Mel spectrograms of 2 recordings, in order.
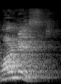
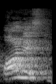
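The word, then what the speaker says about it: honest: তুমি যদি এইচ এর উচ্চারণ নিয়ে আসো তাহলে কিন্তু উচ্চারণ হয় হনেস্ট, কিন্তু আমরা কি হনেস্ট বলি নাকি আমরা অনেস্ট বলি? অফকোর্স আমরা অনেস্ট বলি। যদি অনেস্ট বলি তাহলে এখানে কিন্তু এই সাইলেন্ট হয়ে গেছে, এইচ এর উচ্চারণ হচ্ছে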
